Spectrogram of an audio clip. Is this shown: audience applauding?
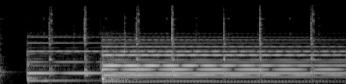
no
